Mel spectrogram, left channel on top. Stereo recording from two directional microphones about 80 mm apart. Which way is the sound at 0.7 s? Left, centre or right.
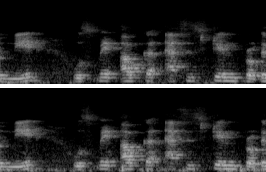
Right.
